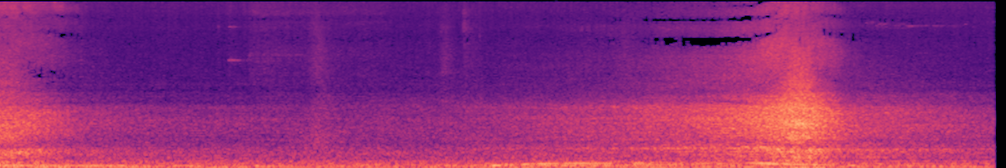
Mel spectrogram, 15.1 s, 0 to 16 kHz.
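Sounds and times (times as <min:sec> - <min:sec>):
car passing by: 0:00.0 - 0:01.7, 0:06.6 - 0:14.6
traffic rumble: 0:00.0 - 0:15.0.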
